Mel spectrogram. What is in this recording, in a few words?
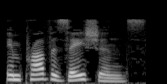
"improvisation's", pronounce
